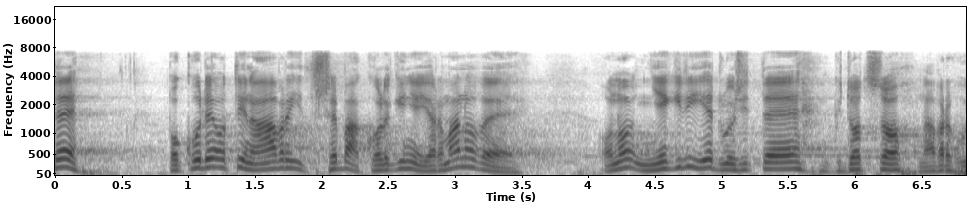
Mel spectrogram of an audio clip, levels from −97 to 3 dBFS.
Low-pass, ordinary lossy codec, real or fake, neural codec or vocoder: 7.2 kHz; AAC, 96 kbps; real; none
